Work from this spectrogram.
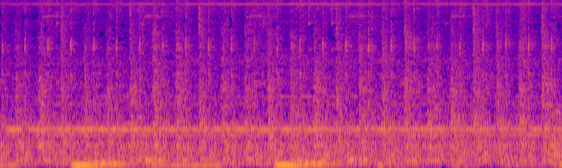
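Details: CNY embroidery machine from Demak, complaint of abnormal rotation and unsteady bobbin, test after bobbin case and belt replaced; fast, even stitching chatter over steady low thump, no knocks or catches; running normally.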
